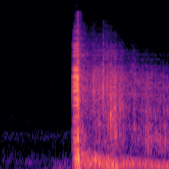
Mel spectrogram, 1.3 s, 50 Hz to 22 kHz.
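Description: A Winchester 1894 SRC rifle chambered in 38-55 fires once outdoors, a single sharp loud crack that rolls off into a rumbling echo.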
